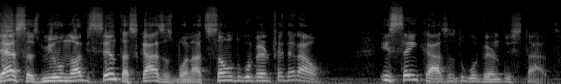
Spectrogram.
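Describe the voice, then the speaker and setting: Moving at a fairly quick pace, a man's fairly high voice swings very widely in pitch. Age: 60s. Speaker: mayoral candidate. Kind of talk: radio interview.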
